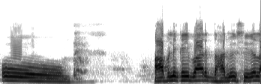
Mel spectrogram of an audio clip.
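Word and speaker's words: ओ३म्: हमें क्या करना है, इस वर्ण के पहले जो स्वर है उसका उच्चारण मूल स्वर से 3 गुना तक करना है।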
